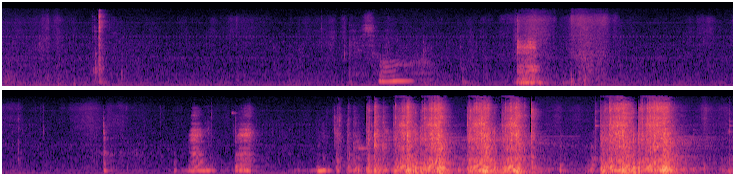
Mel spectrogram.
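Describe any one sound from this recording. Fabric rustles and slides as hands smooth and move it.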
